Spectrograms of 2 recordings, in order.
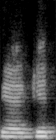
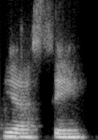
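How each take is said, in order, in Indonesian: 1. Nama itu dibaca sesuai tulisannya. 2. Nama itu diucapkan dengan bunyi s, Piasetti. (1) "tapi bukan Piaget ya" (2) "bacanya adalah Piasetti"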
